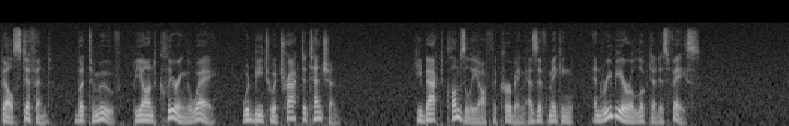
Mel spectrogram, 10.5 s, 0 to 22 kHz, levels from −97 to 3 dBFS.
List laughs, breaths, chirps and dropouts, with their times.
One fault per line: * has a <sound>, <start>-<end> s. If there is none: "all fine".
all fine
